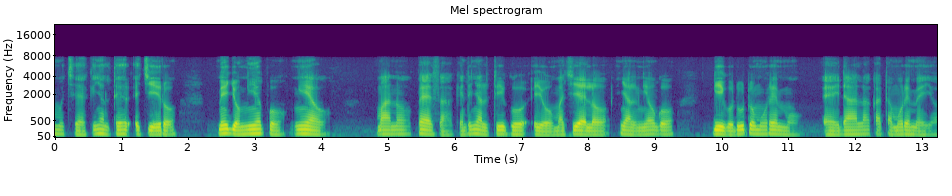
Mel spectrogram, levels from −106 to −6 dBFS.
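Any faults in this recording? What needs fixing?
Nothing stood out on listening, so there is nothing here that needs fixing.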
